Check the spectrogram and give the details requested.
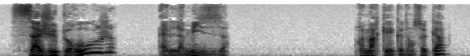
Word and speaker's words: mise: Elle l'a mise. Remarquez que dans ce cas, la prononciation est différente. Dans mi, le s n'est pas prononcé. Dans m, il est prononcé comme z. Comme un z.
